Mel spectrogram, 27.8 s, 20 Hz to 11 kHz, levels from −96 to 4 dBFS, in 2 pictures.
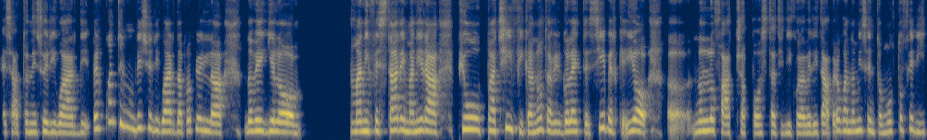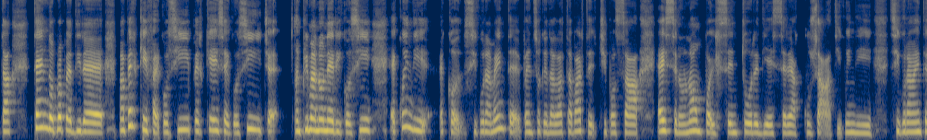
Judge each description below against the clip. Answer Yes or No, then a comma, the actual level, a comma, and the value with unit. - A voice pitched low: No, high, 230 Hz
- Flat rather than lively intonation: No, average, 3.4 semitones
